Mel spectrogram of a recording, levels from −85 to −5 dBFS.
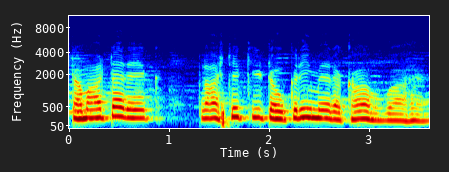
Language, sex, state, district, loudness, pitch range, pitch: Hindi, male, Madhya Pradesh, Katni, -14 LUFS, 180-215 Hz, 200 Hz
